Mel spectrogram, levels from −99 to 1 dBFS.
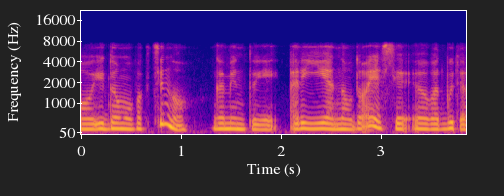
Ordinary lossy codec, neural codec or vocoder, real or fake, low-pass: Opus, 16 kbps; none; real; 7.2 kHz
